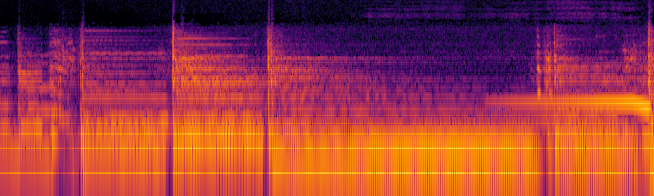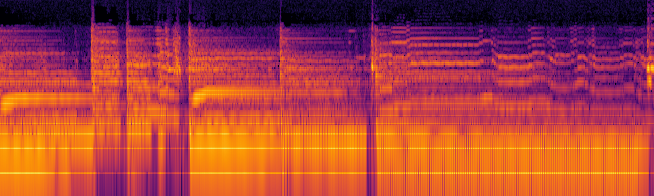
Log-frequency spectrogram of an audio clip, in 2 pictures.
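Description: A song plays continuously and loud, with heavily processed, chorus-and-distortion-laden vocals gliding over sustained chords and bass, punctuated by sharp rhythmic hits every second or two.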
